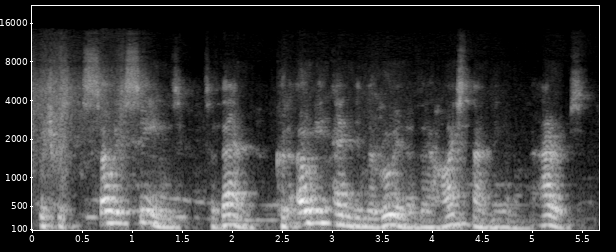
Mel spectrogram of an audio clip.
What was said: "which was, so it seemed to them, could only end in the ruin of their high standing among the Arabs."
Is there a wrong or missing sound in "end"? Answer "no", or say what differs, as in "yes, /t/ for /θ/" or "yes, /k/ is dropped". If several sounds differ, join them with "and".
no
